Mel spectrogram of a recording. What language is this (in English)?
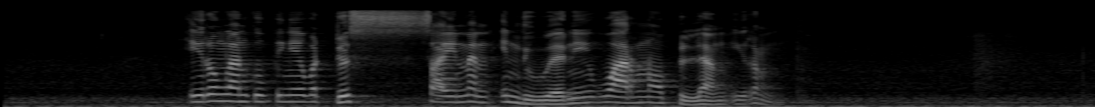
Javanese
